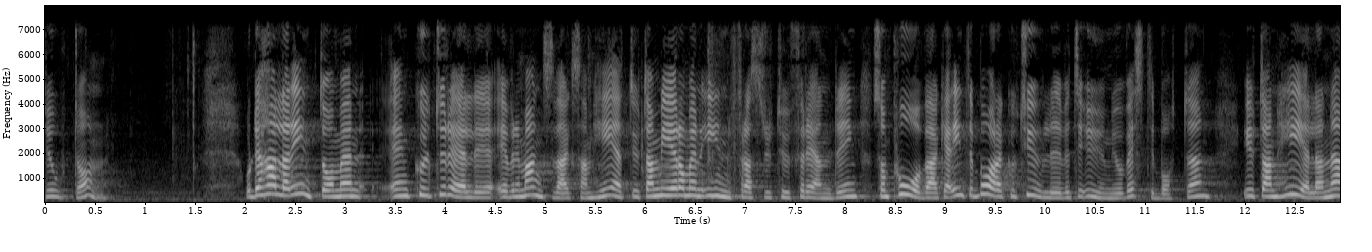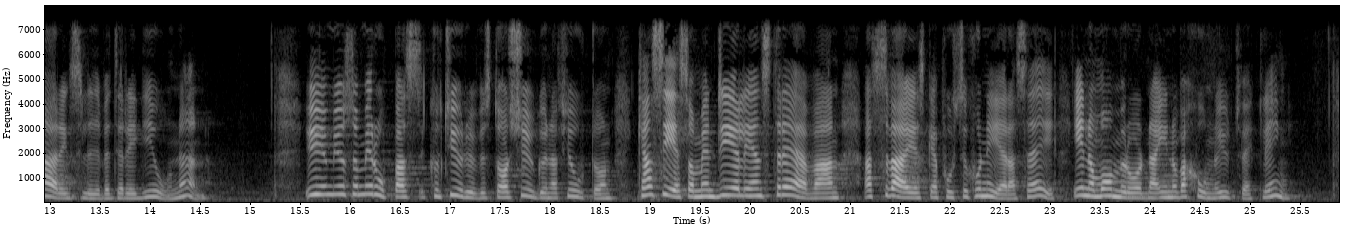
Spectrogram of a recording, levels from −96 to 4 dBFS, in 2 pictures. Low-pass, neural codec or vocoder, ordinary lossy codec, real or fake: 7.2 kHz; none; none; real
